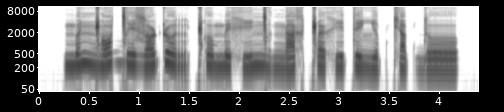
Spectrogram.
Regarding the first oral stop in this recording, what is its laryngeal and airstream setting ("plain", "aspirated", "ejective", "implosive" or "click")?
click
